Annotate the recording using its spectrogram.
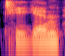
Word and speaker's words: Tegan: I would have pronounced it Tegan, but I saw her uncle on like a press conference with the RCMP and he pronounced it Tegan. And I'm pretty sure uncles don't usually mispronounce their nieces' names.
